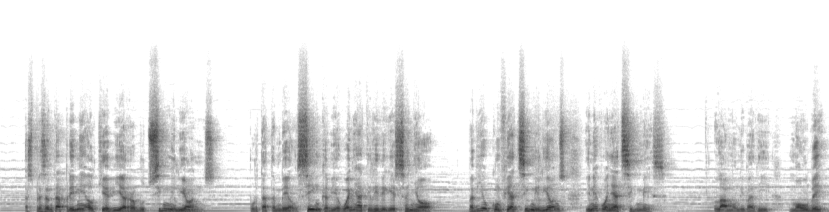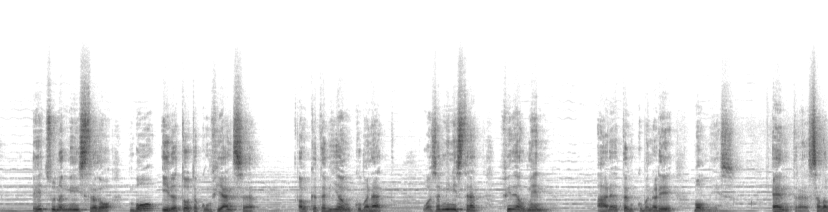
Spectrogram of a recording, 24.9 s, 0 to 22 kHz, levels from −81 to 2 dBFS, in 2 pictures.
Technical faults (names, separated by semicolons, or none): none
